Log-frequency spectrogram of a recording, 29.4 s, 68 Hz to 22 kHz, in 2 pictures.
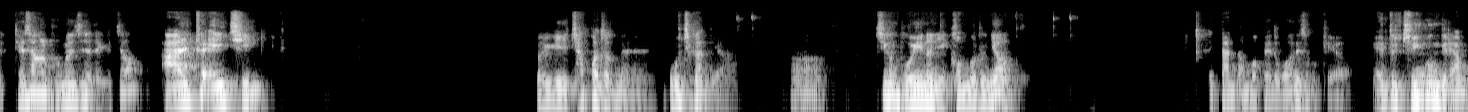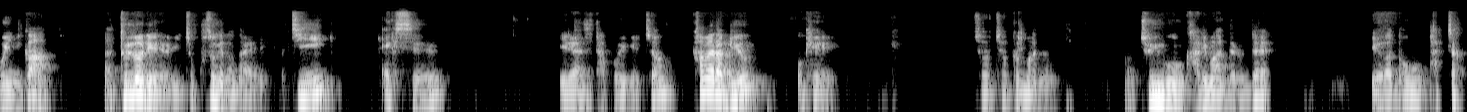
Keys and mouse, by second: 2.6 alt+h, 10.6 click, 10.7-29.3 middle drag, 12.2 KP_1, 17.4 g, 21.8 KP_0, 24.8 KP_1.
